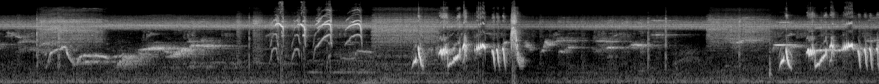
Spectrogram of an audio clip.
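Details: White-rumped shama singing a lively, varied song of clear whistled phrases, rising and falling slurs and rapid sharp notes in bursts, over a steady high-pitched insect-like hum.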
